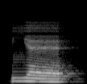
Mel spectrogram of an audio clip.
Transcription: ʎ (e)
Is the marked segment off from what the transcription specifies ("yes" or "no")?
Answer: yes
